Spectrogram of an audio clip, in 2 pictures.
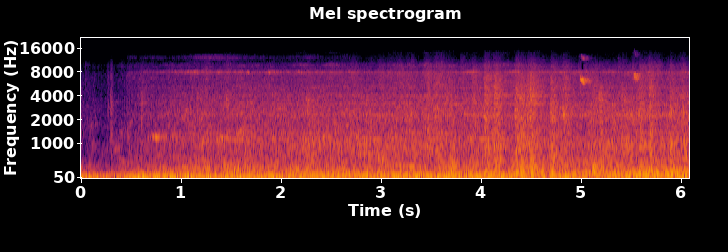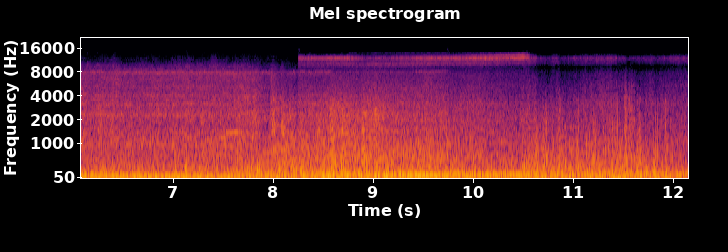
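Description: Northern Explorer passenger train running along the track, its wheels on the rails making a steady low rumble that swells a little about two-thirds of the way through.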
